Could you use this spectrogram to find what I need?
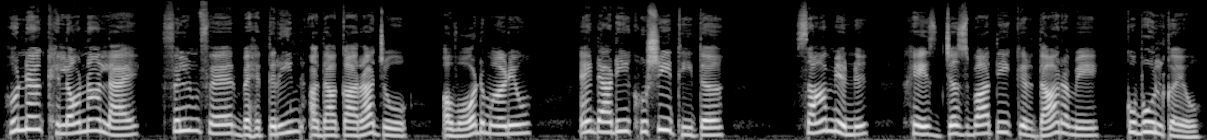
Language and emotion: Sindhi, neutral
